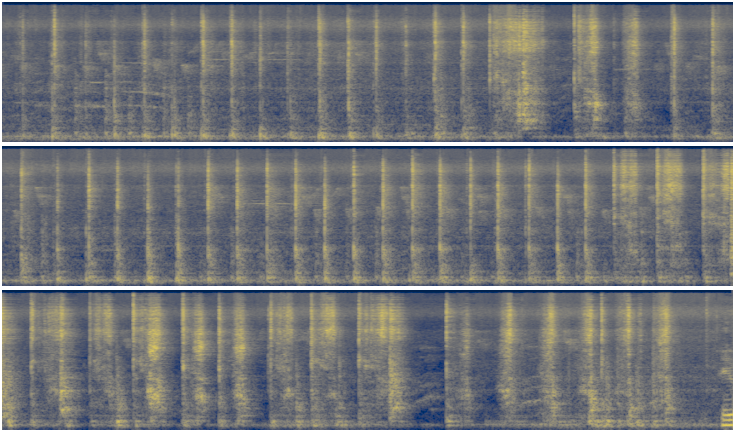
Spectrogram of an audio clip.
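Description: Green pea and lentil paste stirred and fried in a wok, with a steady run of close, rhythmic scraping and rubbing strokes against the metal and no voices.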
